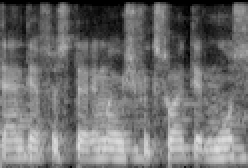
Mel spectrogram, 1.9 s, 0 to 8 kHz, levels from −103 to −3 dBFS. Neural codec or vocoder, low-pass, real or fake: none; 7.2 kHz; real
